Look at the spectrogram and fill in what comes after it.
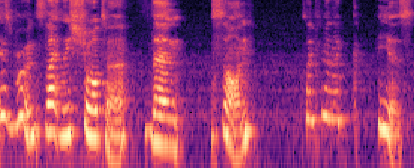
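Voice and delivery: put-on British accent. The speaker puts a question to the others in a British accent. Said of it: "I'm gonna go to my British accent when I'm asking this".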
